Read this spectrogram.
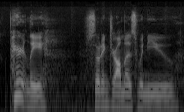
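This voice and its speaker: Young male streamer, mid-pitched, stutters constantly, blunt no-mercy roasting tone, faint background music. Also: steady tone, normal speed, smooth, no room sound. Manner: stuttering, rambling, with frequent restarts. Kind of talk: casual live-stream chat.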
